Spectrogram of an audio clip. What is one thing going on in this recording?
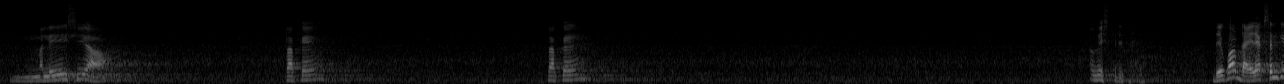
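A man speaks in short bursts in an echoing room.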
